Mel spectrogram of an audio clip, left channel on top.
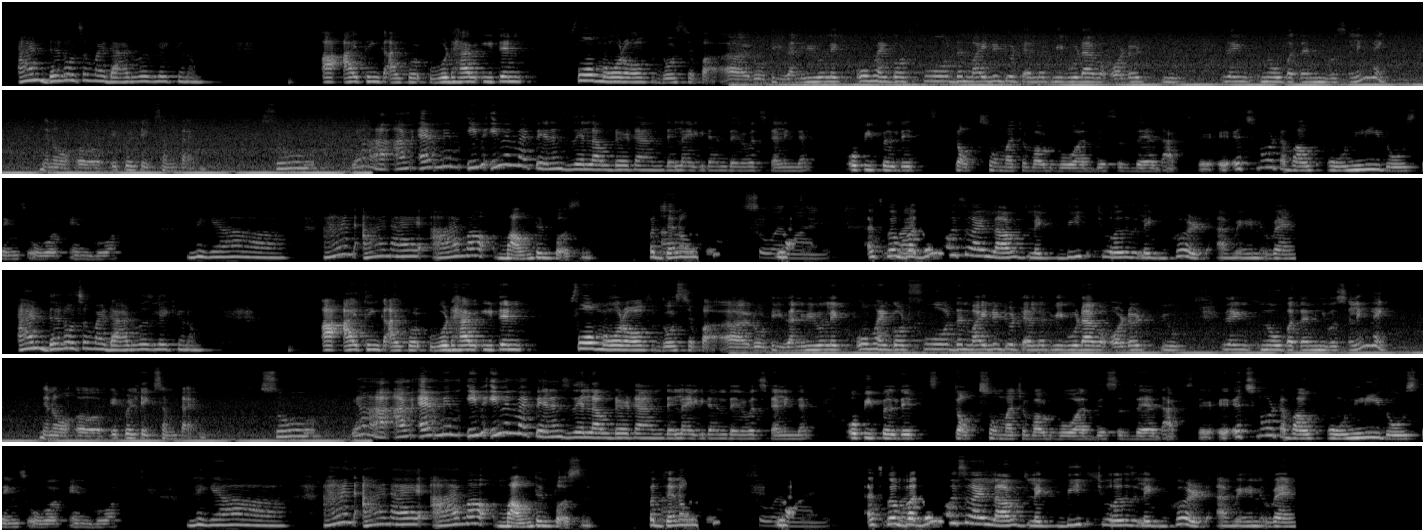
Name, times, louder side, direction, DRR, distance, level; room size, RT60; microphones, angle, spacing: voice 1, 0.2-2.1 2.4-2.5 3.2-5.3 5.7-13.9 14.6-16.3 16.8-22.3 22.7-23.4 23.7-29.6 30.3-34.4 34.9-35.4 36.1-36.4 37.0-41.4, right 3 dB, 70° right, 1.2 m, -31 dB
sound 1, 7.3-17.9, left 3 dB, 30° left, 0.4 m, -34 dB
voice 2, 35.0-35.6 35.8-37.6 39.3-39.4, left 3 dB, 70° left, 3.8 m, -43 dB
head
